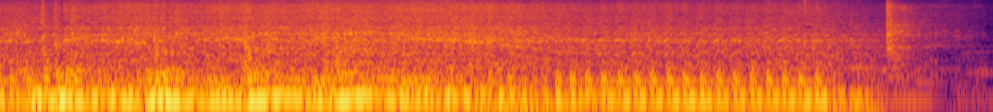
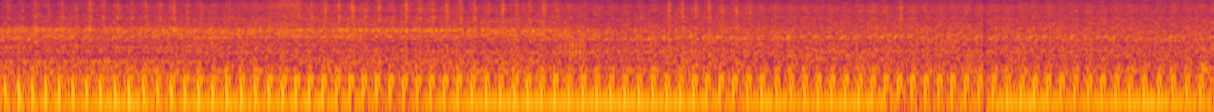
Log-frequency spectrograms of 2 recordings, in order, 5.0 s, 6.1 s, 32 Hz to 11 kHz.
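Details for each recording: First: Honda CBR250R after camchain tensioner replacement: single rev blips rise and fall cleanly with a steady exhaust note and no top-end ticking, then the engine shuts off; tick fixed. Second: Honda CBR250R single-cylinder before repair: quick, light ticking over a steady idle, about three or four a second; slack cam chain from a worn tensioner, a common CBR250R issue fixed by replacing the camchain tensioner.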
